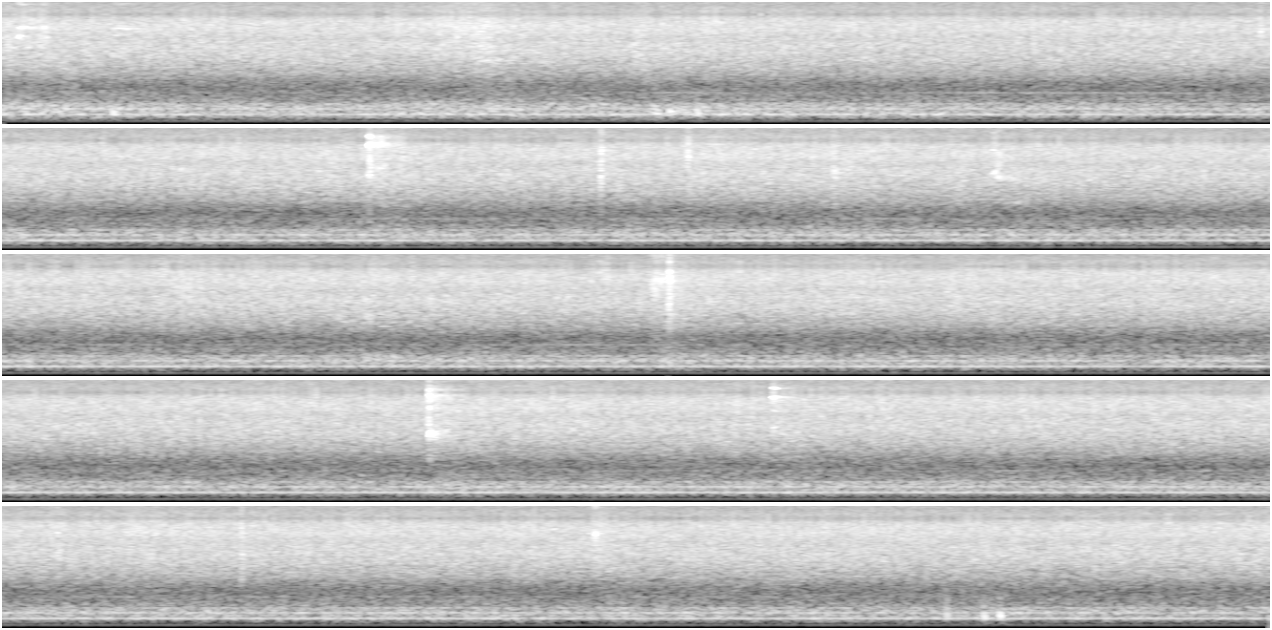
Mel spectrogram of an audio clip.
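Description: Steady low hum made of two constant tones, with a faint hiss over it, unchanging throughout; a few faint clicks now and then. No speech: room tone of a quiet hall.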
